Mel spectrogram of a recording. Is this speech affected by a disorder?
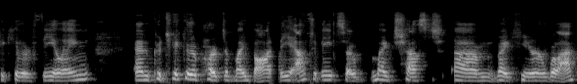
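Yes: deafness with cochlear implants; two cochlear implants, first implant 7 years ago, second implant surgery later.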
